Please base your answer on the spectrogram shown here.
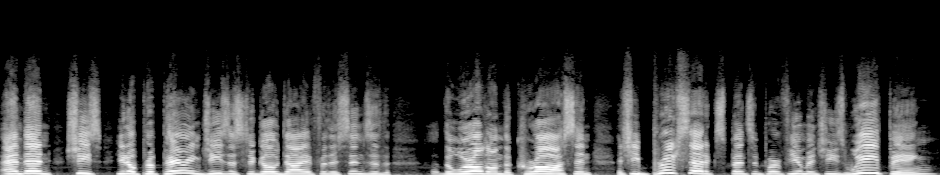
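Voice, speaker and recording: A man preaching a sermon, telling the story conversationally and building to shouted climaxes. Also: extremely high pitch, normal speed, no room sound. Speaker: pastor.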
